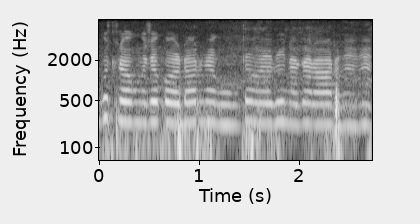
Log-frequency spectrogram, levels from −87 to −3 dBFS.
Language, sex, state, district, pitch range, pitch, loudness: Hindi, female, Chandigarh, Chandigarh, 220-240 Hz, 230 Hz, -18 LUFS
